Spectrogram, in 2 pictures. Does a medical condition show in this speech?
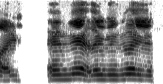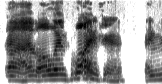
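Yes: speech impairment after birth surgery.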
